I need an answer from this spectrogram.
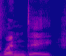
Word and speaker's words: Wendy: And I also, it never fails to amuse me that my name is Wendy. Which rhymes with Bendy.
